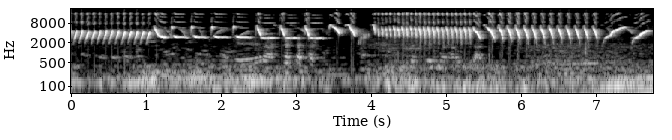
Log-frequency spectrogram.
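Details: Canary song intended to get young canaries singing gacor fighter style: a fast pulsing trill, choppy downslurred notes, then long, dense, buzzy trills that are loud and sustained, with a low hum underneath.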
